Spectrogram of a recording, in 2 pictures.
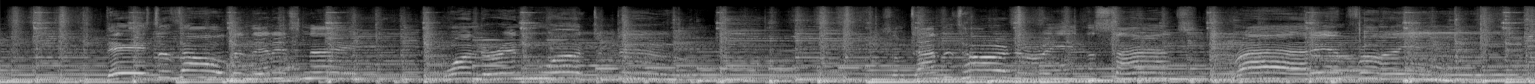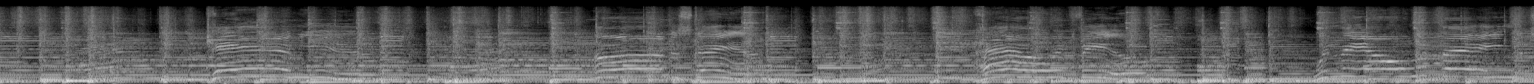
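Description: Acoustic country-bluegrass trio playing: a dobro (resonator guitar) played with a slide, its notes sliding and bending, over a strummed acoustic guitar, with wire brushes on a snare drum.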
